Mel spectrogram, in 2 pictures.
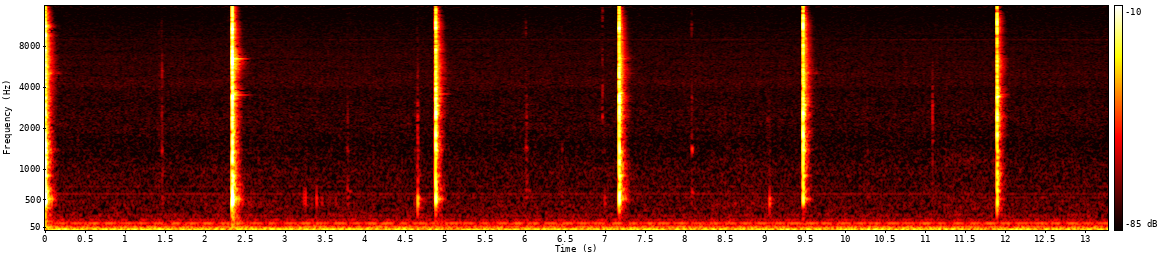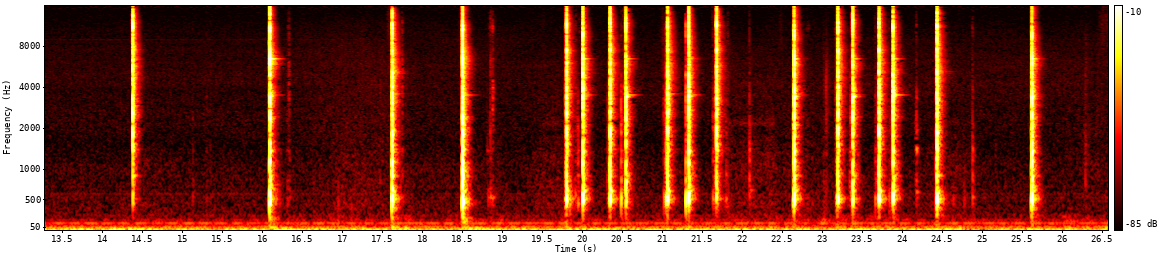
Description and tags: Flat wall light switch, push
Flipping a flat wall light switch on and off
wall, switch, push, light-switch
